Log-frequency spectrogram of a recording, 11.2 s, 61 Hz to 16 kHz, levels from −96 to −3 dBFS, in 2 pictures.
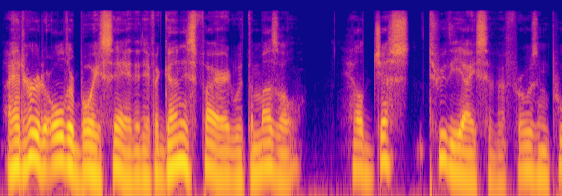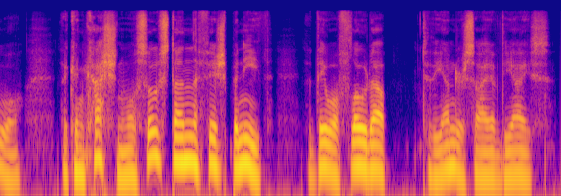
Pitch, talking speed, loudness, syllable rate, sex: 125 Hz, 235 wpm, -18 LUFS, 5.7 syllables/s, male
